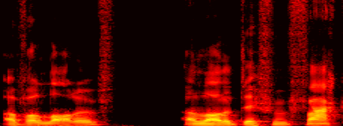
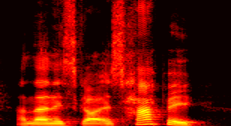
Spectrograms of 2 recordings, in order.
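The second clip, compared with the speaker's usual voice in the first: ordinary talk, nothing marked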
